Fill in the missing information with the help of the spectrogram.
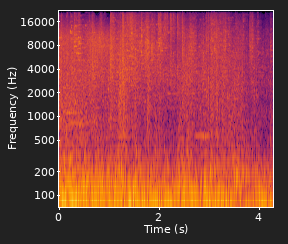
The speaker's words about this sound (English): And the windows all burst.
